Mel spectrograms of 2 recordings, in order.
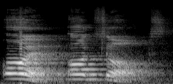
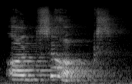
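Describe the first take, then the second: First: Loud mock shout on "Oi"; retold shout. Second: Said in the usual way. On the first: Bully calling to a child at the gate, imitated shout. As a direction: call out like a jeering bully. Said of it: "I heard someone shout".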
